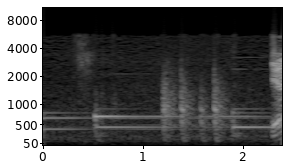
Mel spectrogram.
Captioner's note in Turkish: Kapı çalıyor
